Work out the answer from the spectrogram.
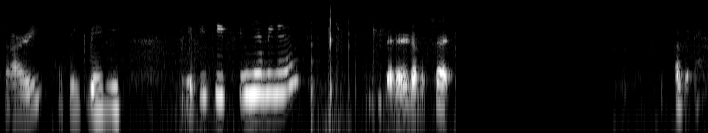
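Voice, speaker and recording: Gravelly, chatty woman gaming streamer. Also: fairly high pitch, lively intonation, unhurried, phone-quality sound, slight background noise. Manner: chatty, playful, talks to herself. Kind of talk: casual gameplay commentary.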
